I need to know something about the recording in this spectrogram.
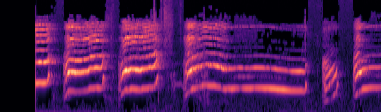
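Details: Brown female Leonberger puppy taking her first steps with eyes newly open, giving drawn-out tonal howling whines that rise and hold steady, in several separate bursts with short silences between.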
